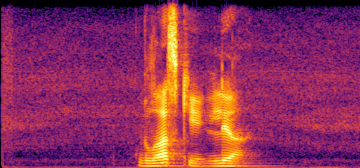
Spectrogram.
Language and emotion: Russian, neutral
